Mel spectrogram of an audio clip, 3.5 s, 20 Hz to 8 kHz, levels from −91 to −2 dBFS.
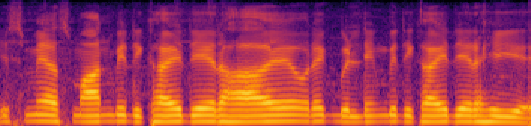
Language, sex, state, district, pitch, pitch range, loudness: Hindi, male, Uttar Pradesh, Muzaffarnagar, 140 Hz, 140-145 Hz, -16 LUFS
